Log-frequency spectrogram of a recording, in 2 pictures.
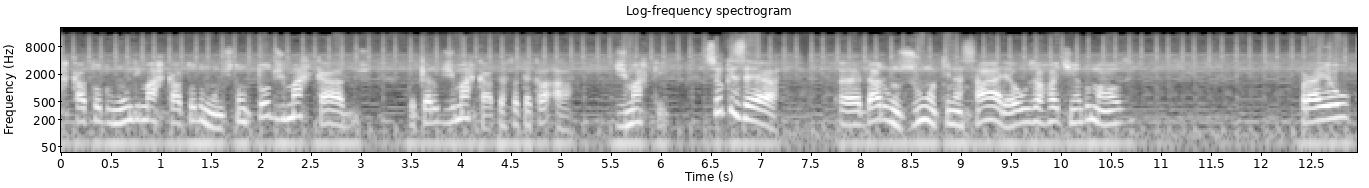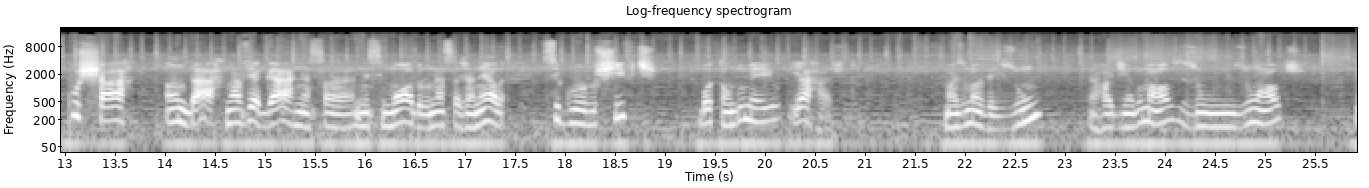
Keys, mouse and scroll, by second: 5.9 a, 10.9-11.9 scroll up 1, 12.1-13.3 scroll up 1, 20.3-22.9 shift+middle drag, 23.0-23.9 scroll up 1, 23.9 scroll up 1, 24.2-24.9 scroll down 1, 24.9-25.4 scroll up 1, 25.4-25.9 scroll down 1.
